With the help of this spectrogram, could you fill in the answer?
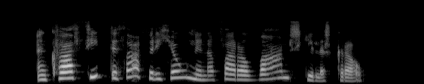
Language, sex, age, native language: Icelandic, female, 40-49, Icelandic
